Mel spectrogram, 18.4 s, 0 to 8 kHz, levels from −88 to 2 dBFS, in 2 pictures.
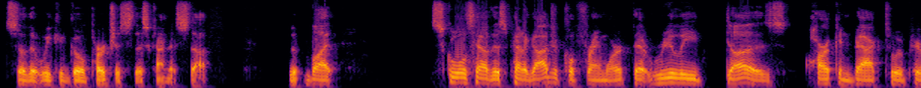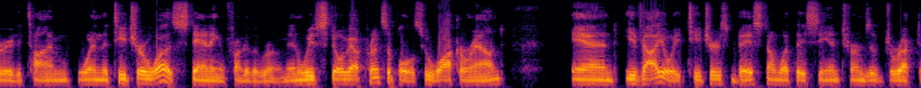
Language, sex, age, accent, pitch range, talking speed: English, male, 50-69, American, 90-110 Hz, 180 wpm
